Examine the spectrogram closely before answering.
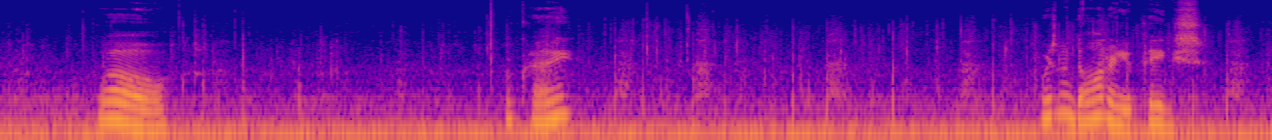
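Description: A young woman speaks briefly into a microphone, close up.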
